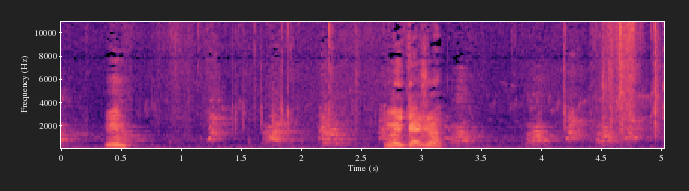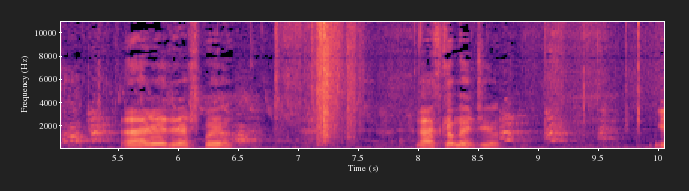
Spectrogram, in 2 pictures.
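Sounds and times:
dog barking: 0.0 - 5.6, 6.4 - 6.8, 8.6 - 9.8
steady low hum: 0.0 - 10.0.

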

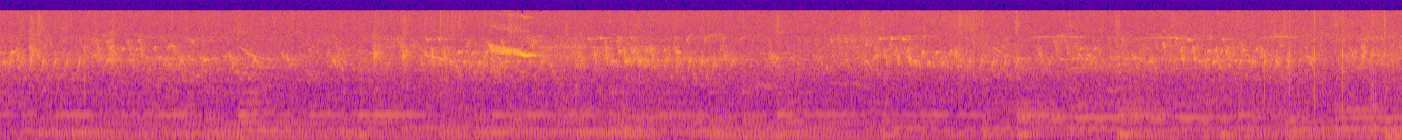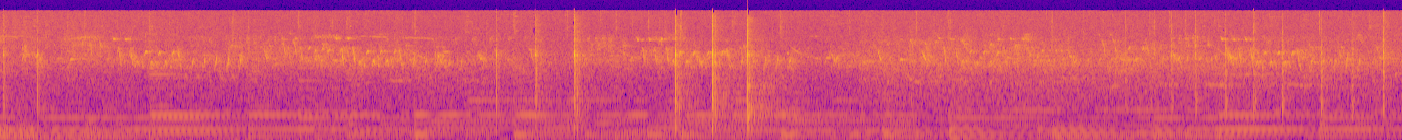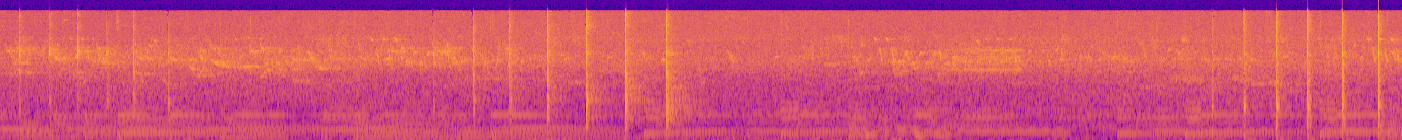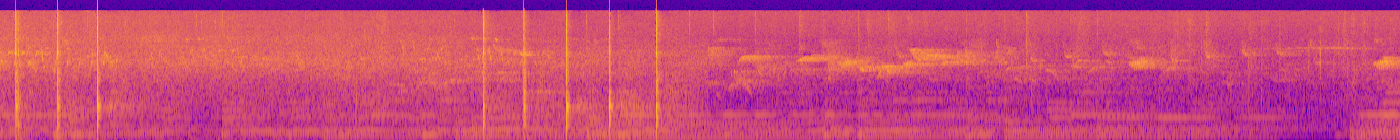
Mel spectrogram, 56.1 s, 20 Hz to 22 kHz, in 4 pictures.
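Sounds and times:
background music: 0.0 - 54.8
hammer striking wooden post: 13.4 - 14.6, 19.0 - 20.1, 20.7 - 22.0, 25.7 - 30.0, 32.4 - 35.0, 40.1 - 43.4, 46.9 - 49.0.

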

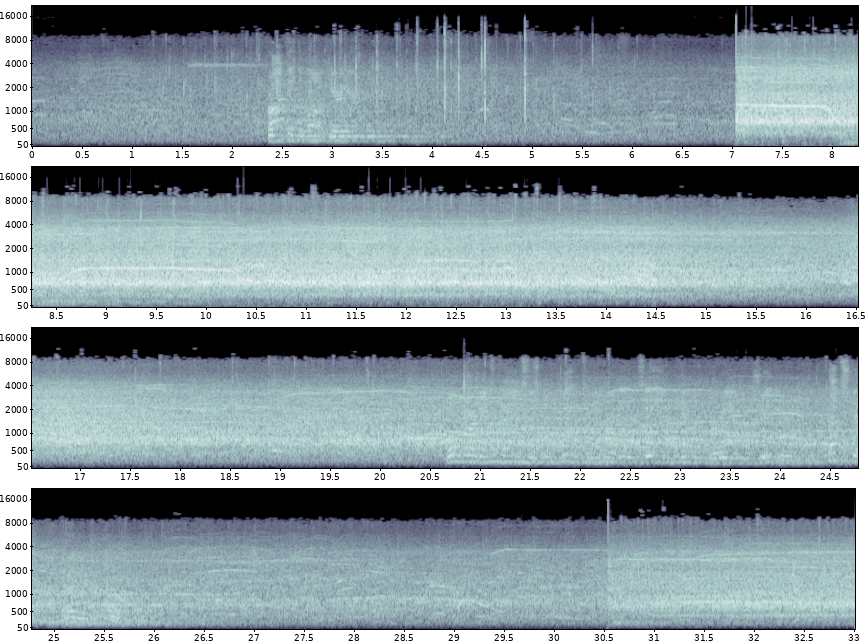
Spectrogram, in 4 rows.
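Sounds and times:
stadium crowd roaring: 0.0 - 33.0.

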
